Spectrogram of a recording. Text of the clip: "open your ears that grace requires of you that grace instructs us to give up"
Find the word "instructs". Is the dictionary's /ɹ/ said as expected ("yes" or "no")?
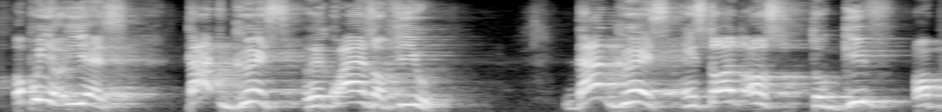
no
